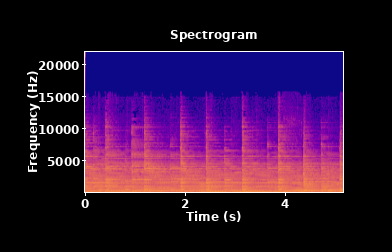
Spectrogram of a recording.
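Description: Grand piano playing a worship-song accompaniment of held chords, re-struck about twice a second. The chord changes about halfway through.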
